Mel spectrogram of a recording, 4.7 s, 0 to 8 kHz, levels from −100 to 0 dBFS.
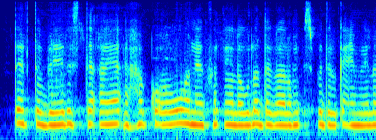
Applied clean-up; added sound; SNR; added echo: neural separator model SepFormer DNS4.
